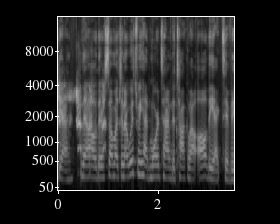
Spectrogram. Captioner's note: laughs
